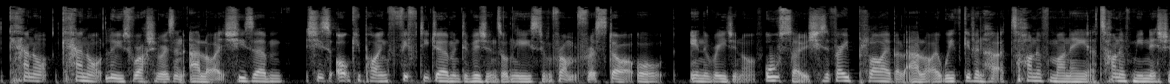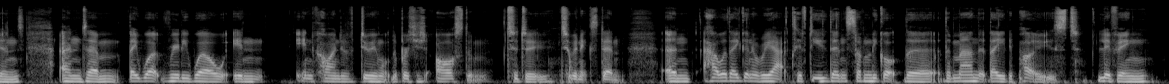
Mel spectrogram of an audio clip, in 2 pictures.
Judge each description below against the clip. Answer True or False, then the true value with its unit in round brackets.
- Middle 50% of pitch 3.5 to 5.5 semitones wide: False (2.4 semitones)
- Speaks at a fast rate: True (215 wpm)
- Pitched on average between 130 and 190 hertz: True (140 Hz)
